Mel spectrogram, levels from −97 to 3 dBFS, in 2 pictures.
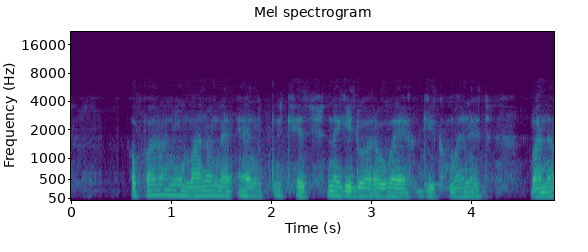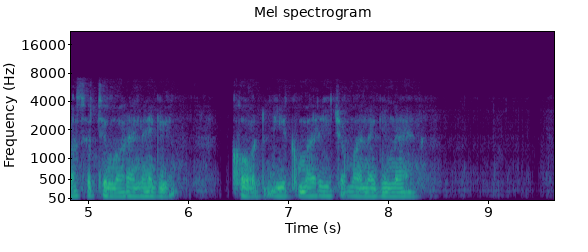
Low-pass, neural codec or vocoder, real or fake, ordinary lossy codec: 7.2 kHz; codec, 16 kHz, 4.8 kbps, FACodec; fake; none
